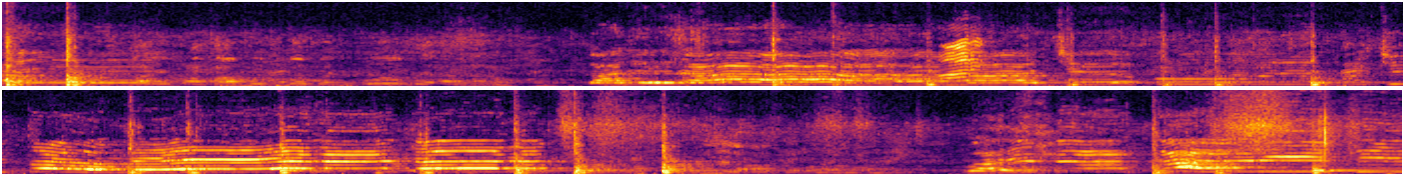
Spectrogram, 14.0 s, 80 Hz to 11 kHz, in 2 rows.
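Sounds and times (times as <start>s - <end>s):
drum beats: 0.0s - 0.8s, 3.8s - 10.8s, 12.6s - 14.0s.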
